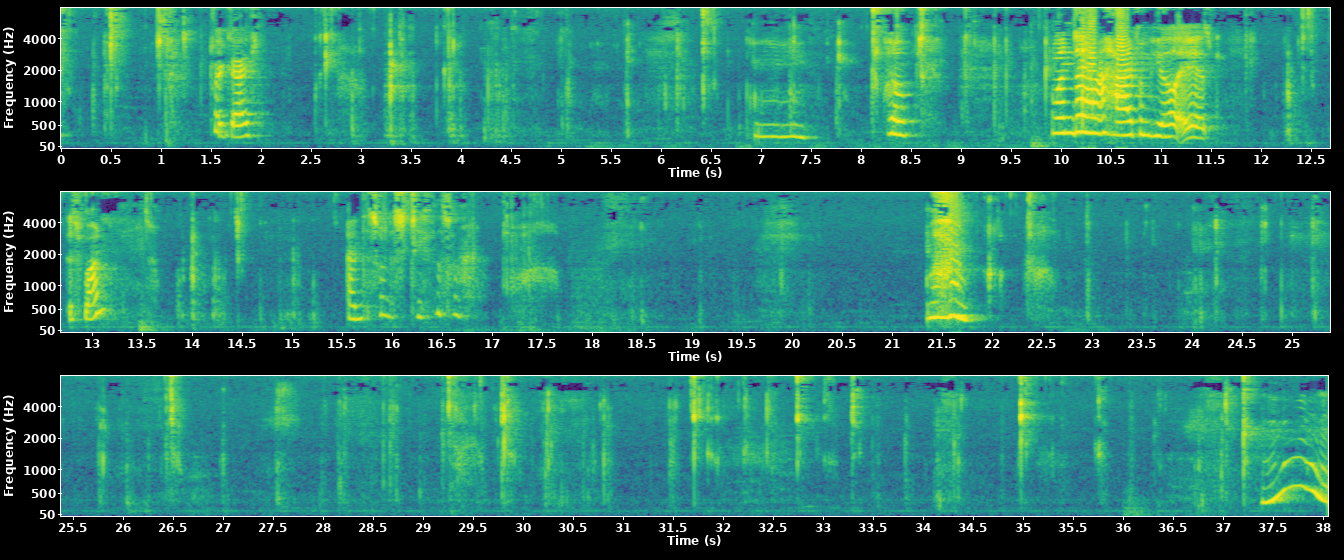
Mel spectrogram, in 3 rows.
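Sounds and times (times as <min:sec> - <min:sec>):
chewing gummy sweet: 0:02.2 - 0:09.9, 0:11.6 - 0:15.6, 0:21.9 - 0:37.4.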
